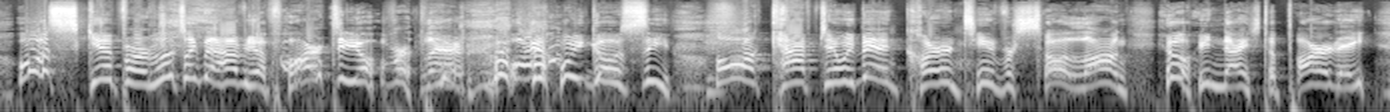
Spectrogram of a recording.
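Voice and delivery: high, eager party-hungry sailor; giddy sailor voice. Pretend. Captain calls to skipper about the beach party, high and eager. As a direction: squeal it like a captain itching to party. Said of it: "someone on the ship will say".

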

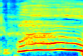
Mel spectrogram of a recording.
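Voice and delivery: high mock scream; one high, imitated yell; retold screaming. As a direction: imitate a player screaming in someone's face. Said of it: "Like, screaming at him".

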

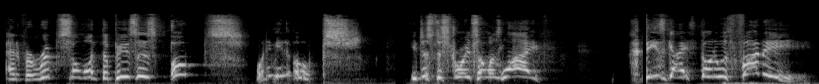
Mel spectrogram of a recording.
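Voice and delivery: high, sing-song mock of careless bullies. Preacher mocking bullies who shrugged off harm, high mocking voice. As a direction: sneer at their casual cruelty.

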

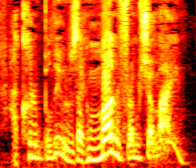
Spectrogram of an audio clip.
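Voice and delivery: high, excited disbelief; gushing, amazed young man. Acted. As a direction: sound like you still can't believe it. Young man marvels at the gift.

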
